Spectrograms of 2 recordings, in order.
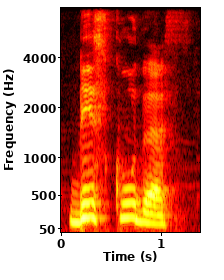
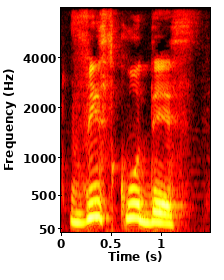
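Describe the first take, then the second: First: The word begins with a B sound. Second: The word begins with a V sound. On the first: The speaker calls it right. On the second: The speaker calls it wrong.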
